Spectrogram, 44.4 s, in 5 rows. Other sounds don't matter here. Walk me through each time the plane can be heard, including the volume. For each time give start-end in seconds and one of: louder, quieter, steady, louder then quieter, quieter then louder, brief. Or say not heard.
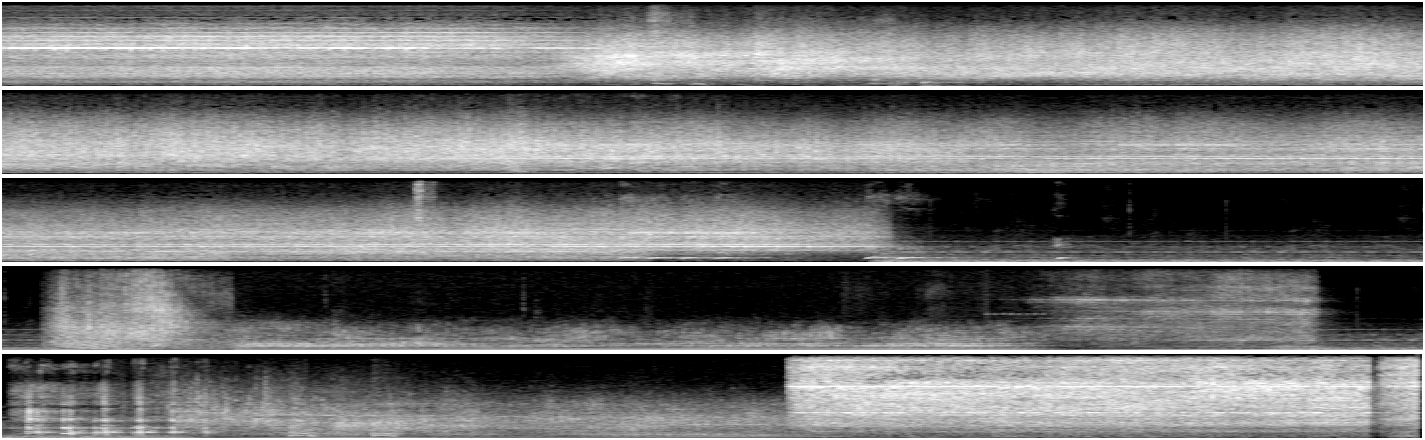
0.0-44.3 steady.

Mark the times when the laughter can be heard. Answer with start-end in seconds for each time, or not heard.
5.5-6.2, 17.1-18.8, 35.6-36.9.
